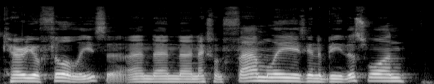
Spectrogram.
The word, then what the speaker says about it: Caryophyllales: Alright, actually I think it's pronounced Caryophyllales.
